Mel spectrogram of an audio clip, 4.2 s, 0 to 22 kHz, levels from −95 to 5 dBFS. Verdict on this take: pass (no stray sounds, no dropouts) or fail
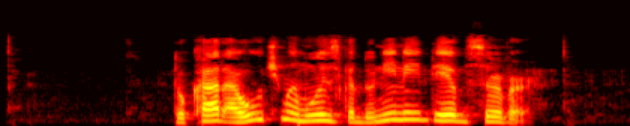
pass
